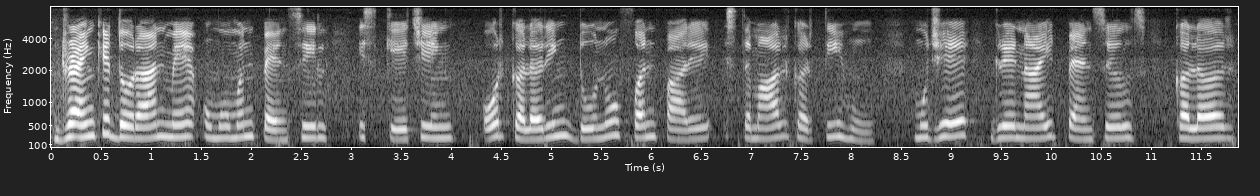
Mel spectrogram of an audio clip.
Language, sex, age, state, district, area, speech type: Urdu, female, 18-30, Delhi, New Delhi, urban, spontaneous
